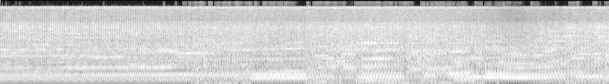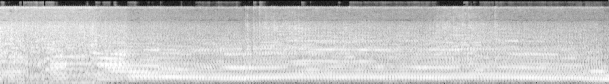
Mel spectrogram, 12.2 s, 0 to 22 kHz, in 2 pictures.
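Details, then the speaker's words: Late-1990s Polaris Explorer two-stroke ATV with no exhaust fitted: loud, raspy blat revving unevenly and hanging at a high idle, shifts poorly; still usable but runs erratically without exhaust. "so really a two stroke ATV without the exhaust is still usable but it's not perfect"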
